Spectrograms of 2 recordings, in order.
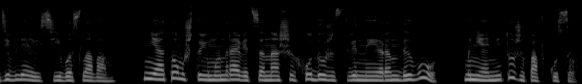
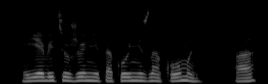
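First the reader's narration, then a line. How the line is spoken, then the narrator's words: Quiet question. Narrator (Russian): тихо спрашивает Джек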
